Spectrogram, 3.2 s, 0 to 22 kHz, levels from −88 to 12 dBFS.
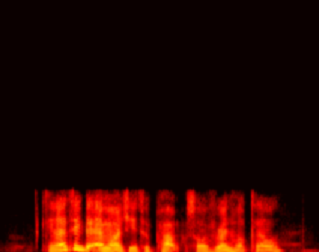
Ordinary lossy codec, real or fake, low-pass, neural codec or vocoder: none; fake; 5.4 kHz; codec, 16 kHz, 2 kbps, FreqCodec, smaller model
